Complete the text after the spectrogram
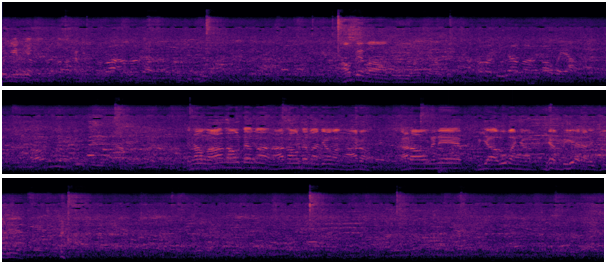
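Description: A large crowd of young men chatters and calls out all around in a big echoing hall.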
